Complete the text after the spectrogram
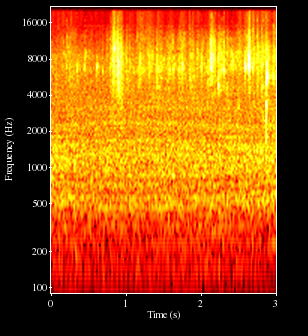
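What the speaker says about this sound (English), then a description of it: "I'm just going to drop this skin side down. To let this fry on the first side." Chicken pieces sizzle skin side down in a hot pan, a steady dense crackle of frying fat with scattered louder pops and spits, close and continuous with no talking.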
